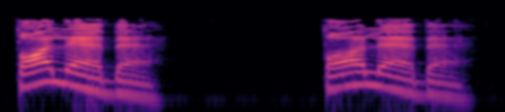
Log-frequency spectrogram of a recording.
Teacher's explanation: طا درشته، لب، لام و با استفال دارن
